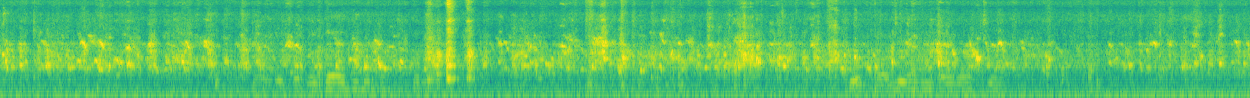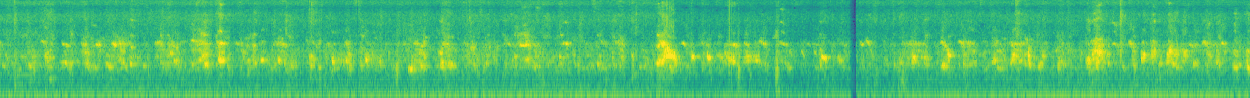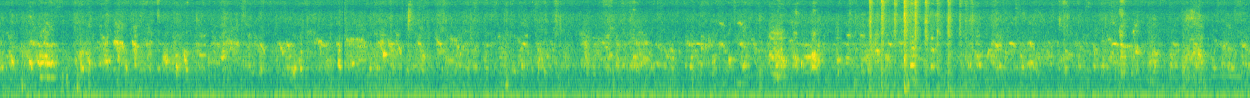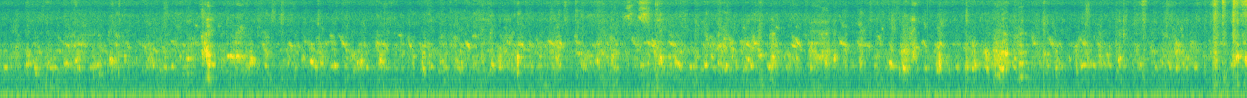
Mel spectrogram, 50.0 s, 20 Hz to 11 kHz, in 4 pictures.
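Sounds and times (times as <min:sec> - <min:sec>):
chickens clucking: 0:00.0 - 0:49.9
wings flapping: 0:33.2 - 0:35.1.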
